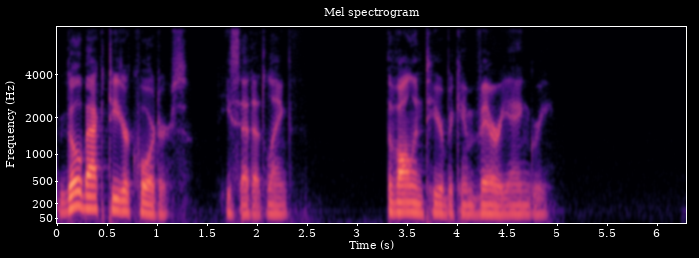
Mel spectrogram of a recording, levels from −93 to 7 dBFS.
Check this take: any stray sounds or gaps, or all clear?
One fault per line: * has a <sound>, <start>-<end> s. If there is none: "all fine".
all fine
